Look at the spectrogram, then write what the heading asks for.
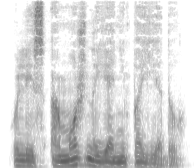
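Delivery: ordinary delivery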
